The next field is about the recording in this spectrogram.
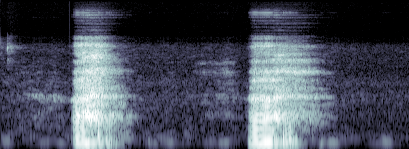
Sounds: Sigh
